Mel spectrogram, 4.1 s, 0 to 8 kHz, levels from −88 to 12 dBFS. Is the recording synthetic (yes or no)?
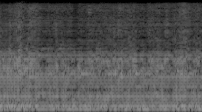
yes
